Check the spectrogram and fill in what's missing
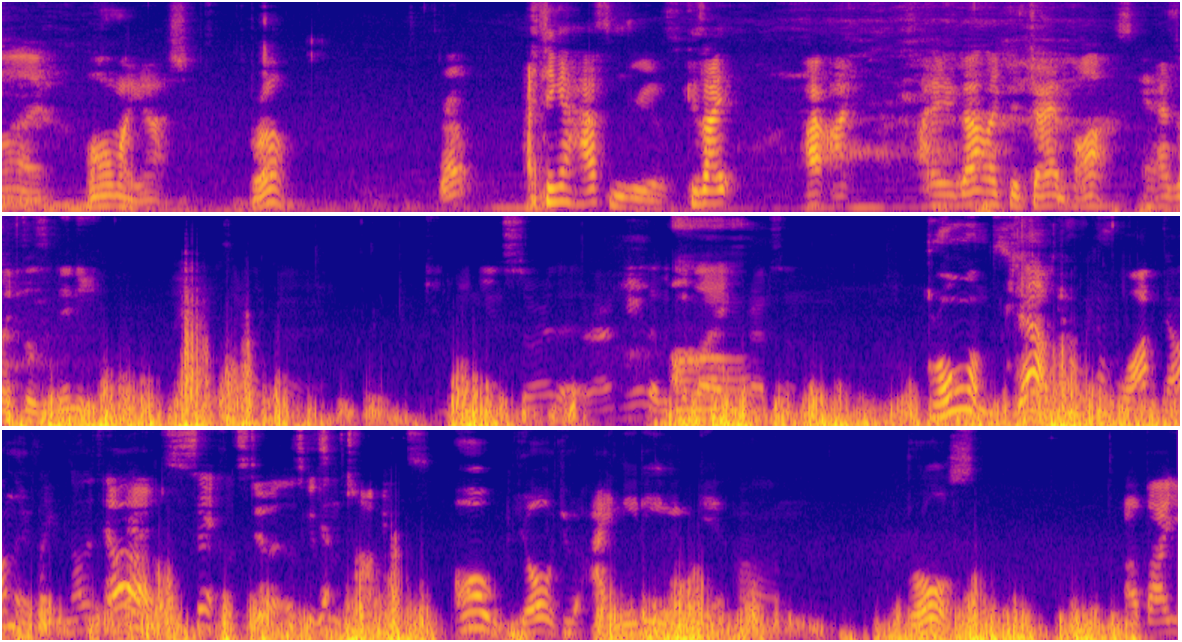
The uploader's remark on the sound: Sorry for the wind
